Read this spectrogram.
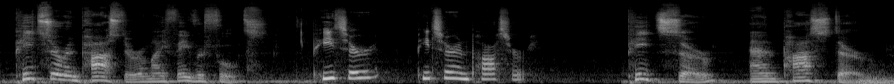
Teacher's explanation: If a word ends with a vowel and the following word begins with a vowel, we add an extra R sound in between those two.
